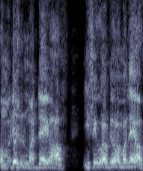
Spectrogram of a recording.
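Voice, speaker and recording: A man with a Southern US accent speaks in an animated tone. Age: 50s. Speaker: YouTuber. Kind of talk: live stream.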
